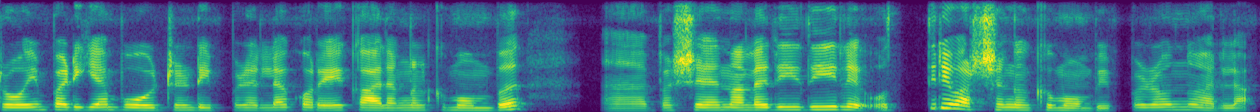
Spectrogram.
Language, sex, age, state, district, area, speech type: Malayalam, female, 60+, Kerala, Kozhikode, rural, spontaneous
